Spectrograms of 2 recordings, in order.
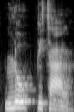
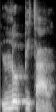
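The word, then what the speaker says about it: l'hôpital: hospital Lupita you see the H there is mute it's silence is not pronounced lopital that's why we have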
